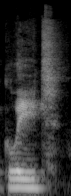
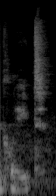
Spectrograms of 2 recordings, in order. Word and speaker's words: GLEAT: show and you're like they say great constantly i'm like yes they do that's what they're saying but you know it's spelled like gleet it's the most fun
